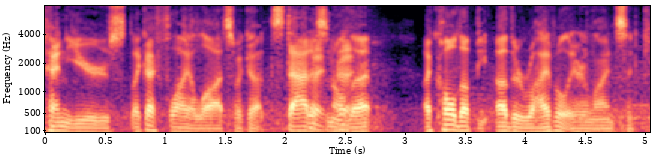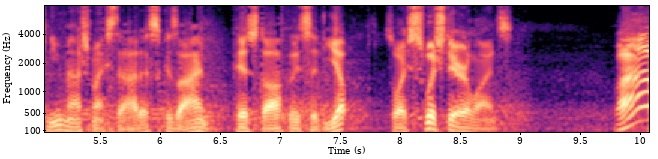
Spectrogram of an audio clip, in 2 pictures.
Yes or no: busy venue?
yes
